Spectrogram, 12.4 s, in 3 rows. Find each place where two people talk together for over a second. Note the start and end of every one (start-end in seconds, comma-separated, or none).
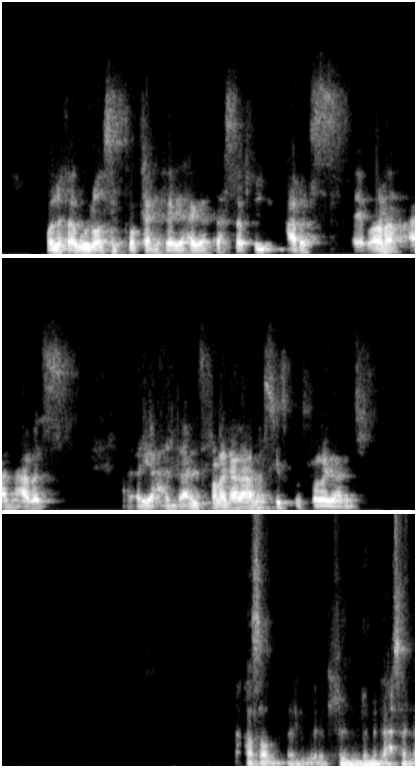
none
